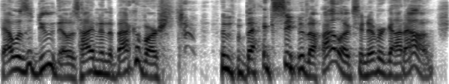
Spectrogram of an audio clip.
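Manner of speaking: high, animated retelling broken by a laugh; laughing through a retold quote; amused reveal. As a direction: tell the punchline while cracking up. Funny reveal, laughs while retelling.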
